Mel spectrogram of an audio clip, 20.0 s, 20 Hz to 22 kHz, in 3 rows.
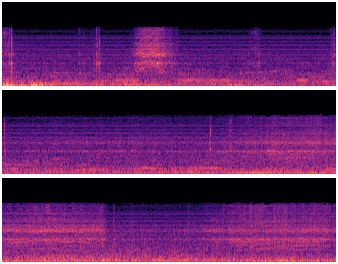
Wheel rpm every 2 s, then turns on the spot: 10, 30, 0, 20, 30, 30, 50, 50, 30, 60.
none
